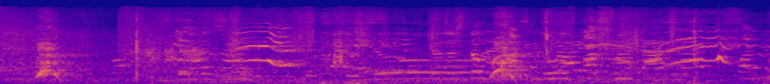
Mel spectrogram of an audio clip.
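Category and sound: animal, stray dogs barking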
